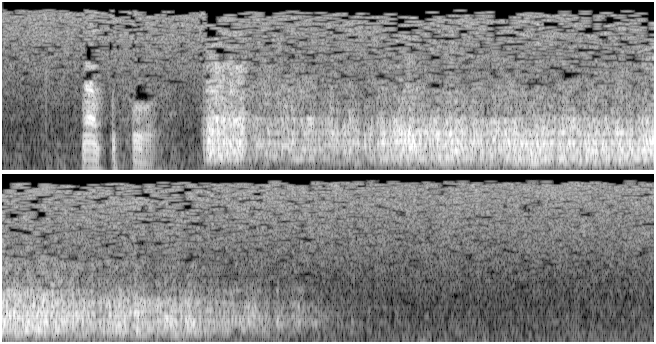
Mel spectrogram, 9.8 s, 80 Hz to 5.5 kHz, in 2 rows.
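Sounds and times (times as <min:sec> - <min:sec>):
speech: 0:00.6 - 0:01.3
thunder rolling during a storm: 0:01.5 - 0:08.0.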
